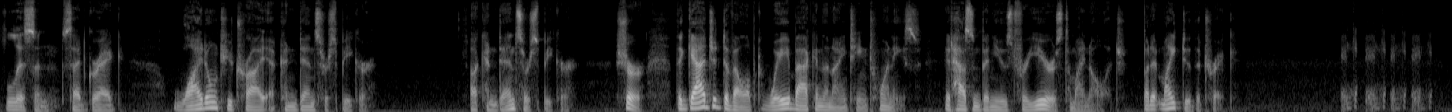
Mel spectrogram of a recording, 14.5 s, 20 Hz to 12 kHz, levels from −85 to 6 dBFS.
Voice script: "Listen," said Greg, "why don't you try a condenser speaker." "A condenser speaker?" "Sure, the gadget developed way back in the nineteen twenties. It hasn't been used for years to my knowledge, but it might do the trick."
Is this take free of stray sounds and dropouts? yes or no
no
